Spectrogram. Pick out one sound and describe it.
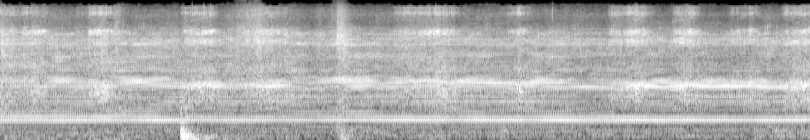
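Electric clippers buzz steadily.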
